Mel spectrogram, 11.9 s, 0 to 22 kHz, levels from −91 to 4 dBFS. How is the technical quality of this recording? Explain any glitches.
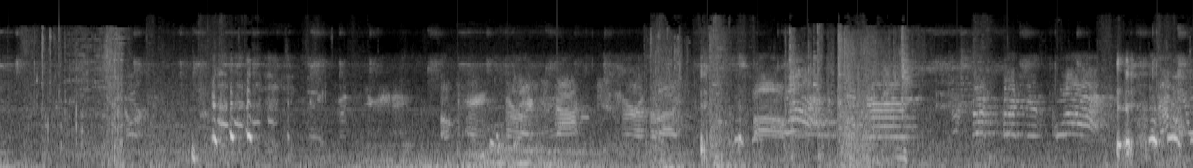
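The recording has one clear technical problem: periodic USB or driver dropouts running almost the whole way through. From about 0.09 s to 11.57 s, something stalls the USB link or the audio driver every 0.499 s, roughly twice a second, and around a millisecond of audio just gets skipped each time, about twenty times in all. The waveform jumps across the gap, so you hear a steady train of ticks, evenly spaced like a metronome, and they show up only where there's sound to break.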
